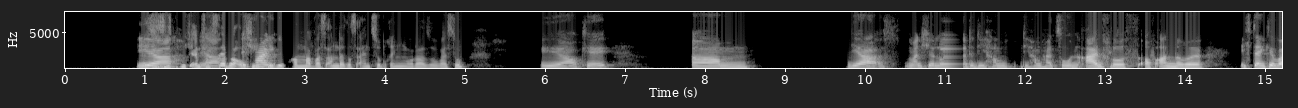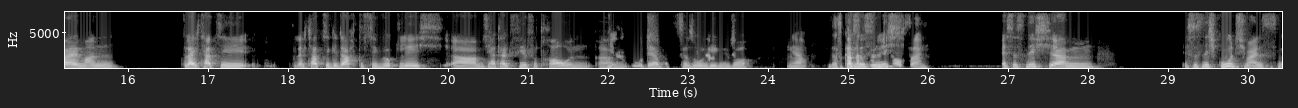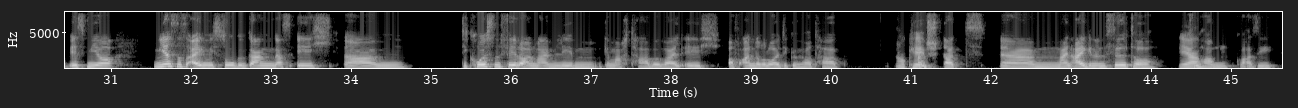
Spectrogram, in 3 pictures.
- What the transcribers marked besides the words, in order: none
- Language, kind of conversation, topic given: German, unstructured, Wie kann man Vertrauen in einer Beziehung aufbauen?
- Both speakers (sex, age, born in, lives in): female, 30-34, Germany, Germany; female, 30-34, Germany, Germany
